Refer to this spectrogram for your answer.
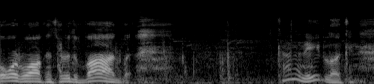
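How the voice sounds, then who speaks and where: A man with a North Carolina accent at a fairly slow pace, amid noticeable background noise and audible room echo. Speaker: hiking vlogger. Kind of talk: casual vlog narration. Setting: outdoors on trail.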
